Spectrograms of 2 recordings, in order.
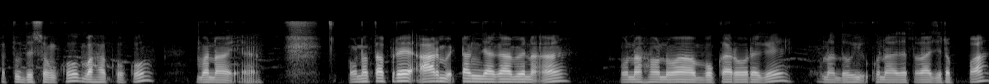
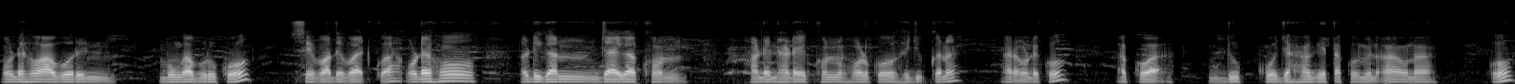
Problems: constant background noise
